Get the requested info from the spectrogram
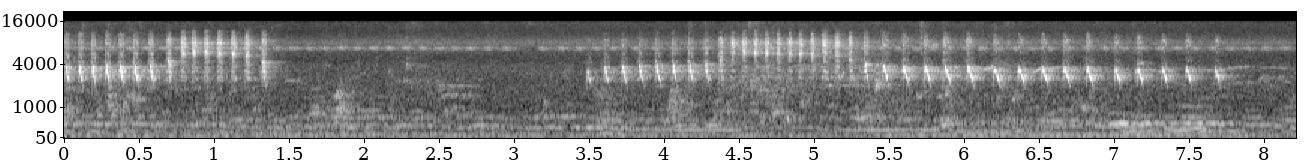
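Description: A grey-cheeked bulbul gives fast, harsh rattling bursts, about six pulses a second, high and buzzy, in two long runs with a brief pause between.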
